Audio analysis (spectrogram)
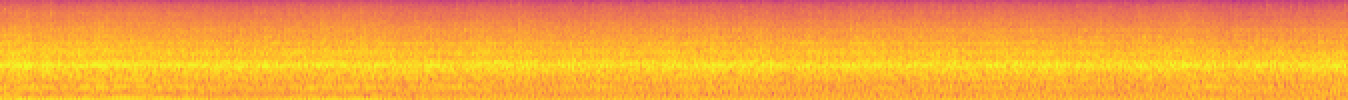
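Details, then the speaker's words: Small scooter engine running with misfires: uneven idle with dull knock about four a second; camshaft bearings first suspected, knock traced to crankshaft with play; finding: crankshaft knock with rough running. "Ну вот мы нашли стук стук исходит из коленвала"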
